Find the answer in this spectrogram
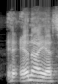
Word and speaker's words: NIS: you gotta be careful, it sounds a bit like a sneeze, doesn't it? But it's NIS, I'm sticking to NISGS, okay?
